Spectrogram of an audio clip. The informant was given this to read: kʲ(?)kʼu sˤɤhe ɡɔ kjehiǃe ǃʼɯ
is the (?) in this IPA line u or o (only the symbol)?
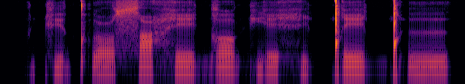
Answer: o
